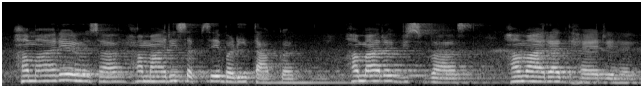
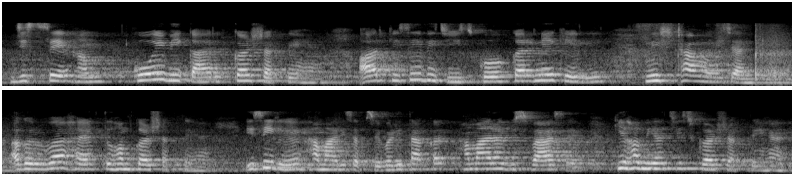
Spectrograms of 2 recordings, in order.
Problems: none marked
